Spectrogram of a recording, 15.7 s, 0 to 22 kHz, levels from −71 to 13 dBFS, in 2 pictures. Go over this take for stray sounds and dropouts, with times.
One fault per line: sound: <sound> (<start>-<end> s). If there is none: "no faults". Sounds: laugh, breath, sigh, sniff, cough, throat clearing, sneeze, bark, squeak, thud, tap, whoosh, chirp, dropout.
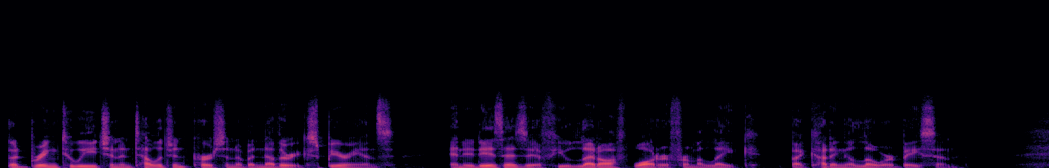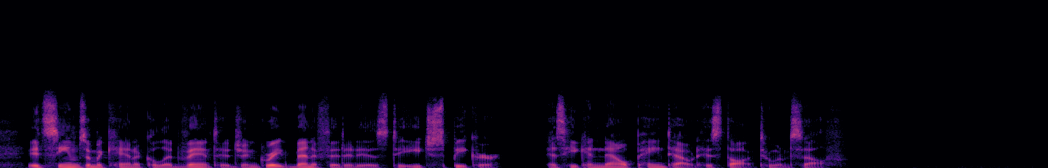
no faults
